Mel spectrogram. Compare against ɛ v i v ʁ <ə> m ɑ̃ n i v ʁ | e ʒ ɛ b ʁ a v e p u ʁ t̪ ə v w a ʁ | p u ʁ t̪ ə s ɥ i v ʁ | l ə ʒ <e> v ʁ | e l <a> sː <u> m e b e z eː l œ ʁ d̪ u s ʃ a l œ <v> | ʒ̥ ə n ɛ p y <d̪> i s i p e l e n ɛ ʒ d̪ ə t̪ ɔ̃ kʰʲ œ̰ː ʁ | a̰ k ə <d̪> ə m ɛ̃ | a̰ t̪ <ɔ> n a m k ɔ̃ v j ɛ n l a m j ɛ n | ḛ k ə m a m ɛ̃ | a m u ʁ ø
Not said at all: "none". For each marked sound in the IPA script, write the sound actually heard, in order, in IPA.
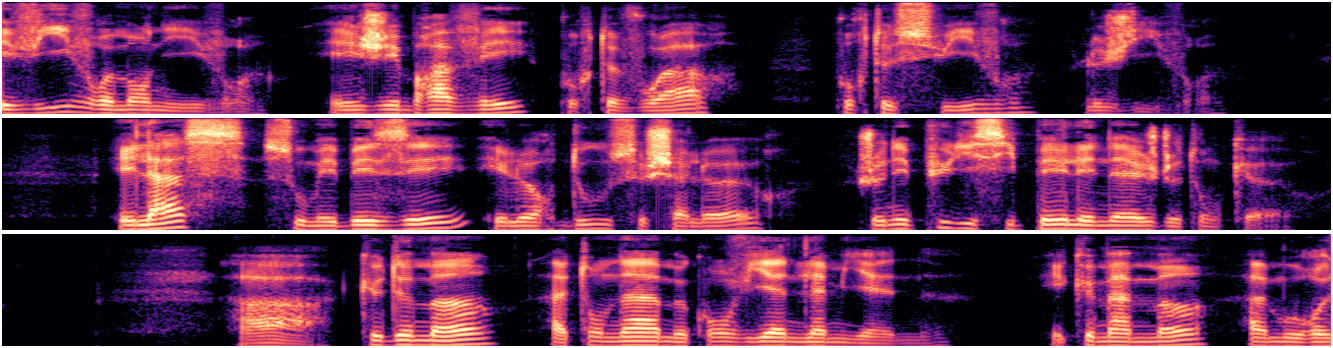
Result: ə, i, a, u, ʁ, d̪, d̪, ɔ̃

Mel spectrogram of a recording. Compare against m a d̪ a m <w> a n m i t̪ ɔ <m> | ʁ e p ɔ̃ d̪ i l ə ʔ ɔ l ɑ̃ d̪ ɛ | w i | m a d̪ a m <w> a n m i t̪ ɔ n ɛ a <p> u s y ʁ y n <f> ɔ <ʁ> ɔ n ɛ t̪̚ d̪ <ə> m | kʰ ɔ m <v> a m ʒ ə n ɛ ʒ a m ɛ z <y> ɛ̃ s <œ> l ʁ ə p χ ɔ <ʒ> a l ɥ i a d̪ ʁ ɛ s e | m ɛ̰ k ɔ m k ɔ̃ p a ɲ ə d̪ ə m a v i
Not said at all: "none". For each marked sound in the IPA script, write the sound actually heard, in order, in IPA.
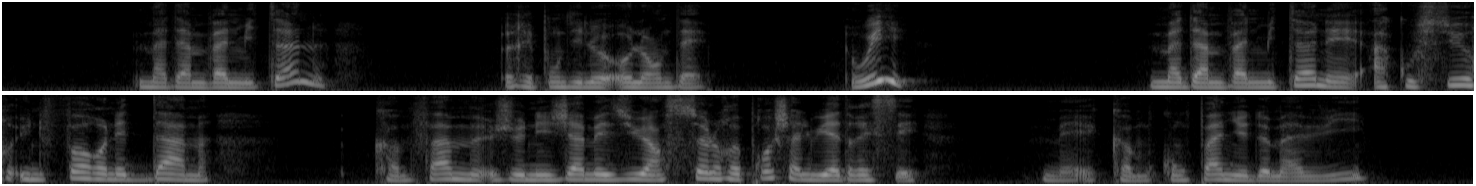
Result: v, n, v, k, f, ʁ, a, f, y, œ, ʃ

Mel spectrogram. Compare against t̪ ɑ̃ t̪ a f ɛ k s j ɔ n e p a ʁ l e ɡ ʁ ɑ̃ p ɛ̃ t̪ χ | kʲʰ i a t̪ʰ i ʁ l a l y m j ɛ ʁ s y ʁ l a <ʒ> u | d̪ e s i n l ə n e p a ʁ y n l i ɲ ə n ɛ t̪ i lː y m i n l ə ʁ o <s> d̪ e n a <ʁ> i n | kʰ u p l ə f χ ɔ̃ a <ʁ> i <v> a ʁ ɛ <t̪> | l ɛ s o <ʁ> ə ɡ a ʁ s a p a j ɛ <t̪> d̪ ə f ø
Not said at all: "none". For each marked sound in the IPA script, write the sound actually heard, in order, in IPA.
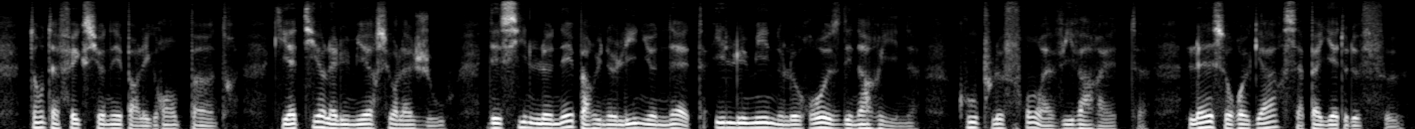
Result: ʒ, z, ʁ, v, v, t̪, ʁ, t̪

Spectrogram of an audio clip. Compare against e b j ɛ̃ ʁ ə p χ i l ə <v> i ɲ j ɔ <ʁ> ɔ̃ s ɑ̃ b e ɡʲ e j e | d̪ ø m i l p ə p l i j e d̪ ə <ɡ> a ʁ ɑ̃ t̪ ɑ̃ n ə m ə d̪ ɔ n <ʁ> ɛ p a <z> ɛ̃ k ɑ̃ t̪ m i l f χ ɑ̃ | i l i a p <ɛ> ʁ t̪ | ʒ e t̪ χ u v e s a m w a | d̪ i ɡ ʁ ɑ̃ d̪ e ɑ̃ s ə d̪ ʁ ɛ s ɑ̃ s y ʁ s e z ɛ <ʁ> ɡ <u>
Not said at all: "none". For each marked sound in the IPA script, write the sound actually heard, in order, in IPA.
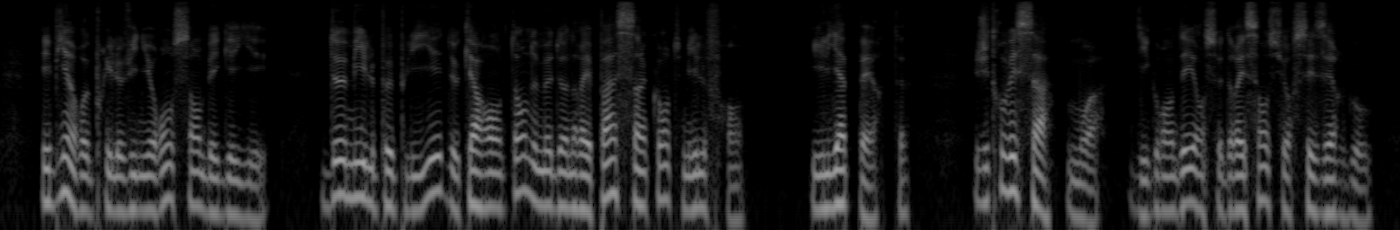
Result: v, ʁ, k, ʁ, s, ɛ, ʁ, o

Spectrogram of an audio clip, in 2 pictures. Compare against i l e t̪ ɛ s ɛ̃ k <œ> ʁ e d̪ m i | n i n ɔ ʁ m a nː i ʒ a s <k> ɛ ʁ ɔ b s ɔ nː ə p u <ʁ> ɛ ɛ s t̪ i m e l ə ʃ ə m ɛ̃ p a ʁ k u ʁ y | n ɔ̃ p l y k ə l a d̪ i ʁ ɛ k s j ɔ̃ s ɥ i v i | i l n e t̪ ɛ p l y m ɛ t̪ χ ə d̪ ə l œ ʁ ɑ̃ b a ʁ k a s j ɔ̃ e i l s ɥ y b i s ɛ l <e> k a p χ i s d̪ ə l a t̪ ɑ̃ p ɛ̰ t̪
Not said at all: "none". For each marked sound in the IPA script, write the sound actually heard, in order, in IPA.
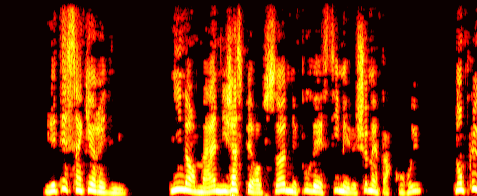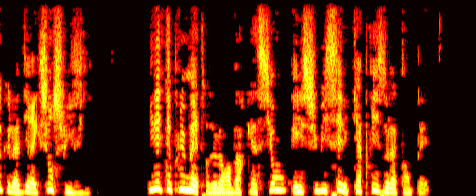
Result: œ, p, v, e

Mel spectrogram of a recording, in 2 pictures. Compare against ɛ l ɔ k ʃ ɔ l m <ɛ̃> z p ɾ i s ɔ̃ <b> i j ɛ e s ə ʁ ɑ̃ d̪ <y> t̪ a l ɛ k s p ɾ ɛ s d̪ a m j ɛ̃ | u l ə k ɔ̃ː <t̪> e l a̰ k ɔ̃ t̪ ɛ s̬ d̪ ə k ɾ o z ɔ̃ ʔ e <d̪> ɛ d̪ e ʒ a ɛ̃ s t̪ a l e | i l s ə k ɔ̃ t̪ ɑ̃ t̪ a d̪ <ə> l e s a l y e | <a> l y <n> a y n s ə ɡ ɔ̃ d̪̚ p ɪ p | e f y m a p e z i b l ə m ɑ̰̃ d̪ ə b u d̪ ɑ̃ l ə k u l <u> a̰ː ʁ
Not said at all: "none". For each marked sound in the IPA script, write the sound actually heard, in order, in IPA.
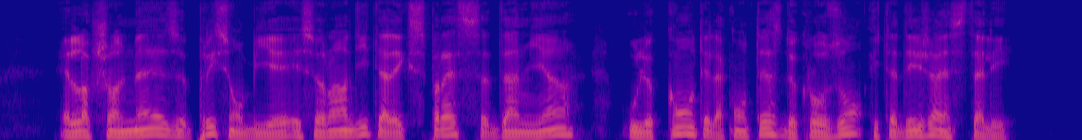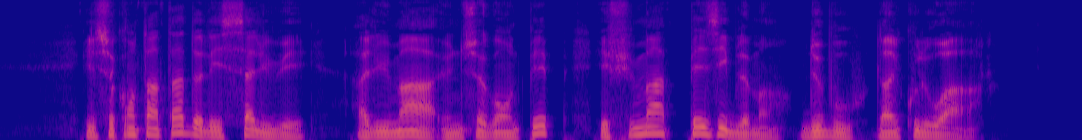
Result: ɛ, b, i, t̪, t̪, ə, a, m, w

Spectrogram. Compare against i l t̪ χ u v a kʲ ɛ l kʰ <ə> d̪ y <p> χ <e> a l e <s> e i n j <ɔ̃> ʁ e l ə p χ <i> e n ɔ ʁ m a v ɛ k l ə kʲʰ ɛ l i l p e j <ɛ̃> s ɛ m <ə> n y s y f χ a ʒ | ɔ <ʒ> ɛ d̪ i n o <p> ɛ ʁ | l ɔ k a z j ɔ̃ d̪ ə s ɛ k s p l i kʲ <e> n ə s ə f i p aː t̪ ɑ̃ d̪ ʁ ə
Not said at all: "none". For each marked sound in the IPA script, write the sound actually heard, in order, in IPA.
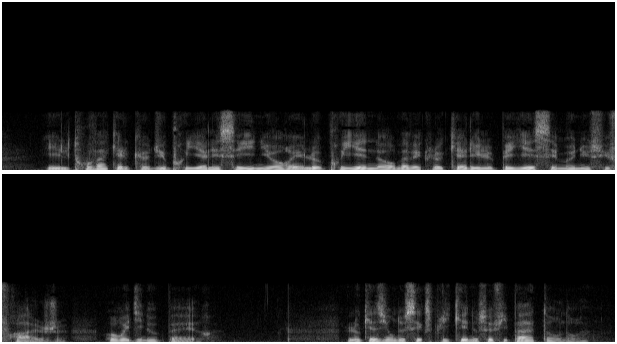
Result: ə, p, i, s, ɔ, i, ɛ, ə, ʁ, p, e

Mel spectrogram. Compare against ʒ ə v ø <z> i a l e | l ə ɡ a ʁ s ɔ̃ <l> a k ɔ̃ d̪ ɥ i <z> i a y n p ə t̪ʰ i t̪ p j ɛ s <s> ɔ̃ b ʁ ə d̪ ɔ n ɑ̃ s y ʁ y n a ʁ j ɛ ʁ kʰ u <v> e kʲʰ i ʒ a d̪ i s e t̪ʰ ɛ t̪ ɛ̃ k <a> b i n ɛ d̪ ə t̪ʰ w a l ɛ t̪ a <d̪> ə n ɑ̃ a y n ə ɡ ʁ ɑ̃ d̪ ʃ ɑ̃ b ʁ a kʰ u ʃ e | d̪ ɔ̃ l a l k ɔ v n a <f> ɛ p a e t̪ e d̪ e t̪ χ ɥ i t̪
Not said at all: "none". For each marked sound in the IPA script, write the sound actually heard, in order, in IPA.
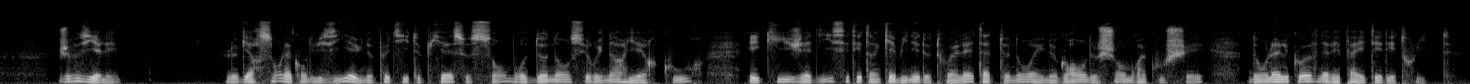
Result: z, l, z, s, ʁ, a, t̪, v

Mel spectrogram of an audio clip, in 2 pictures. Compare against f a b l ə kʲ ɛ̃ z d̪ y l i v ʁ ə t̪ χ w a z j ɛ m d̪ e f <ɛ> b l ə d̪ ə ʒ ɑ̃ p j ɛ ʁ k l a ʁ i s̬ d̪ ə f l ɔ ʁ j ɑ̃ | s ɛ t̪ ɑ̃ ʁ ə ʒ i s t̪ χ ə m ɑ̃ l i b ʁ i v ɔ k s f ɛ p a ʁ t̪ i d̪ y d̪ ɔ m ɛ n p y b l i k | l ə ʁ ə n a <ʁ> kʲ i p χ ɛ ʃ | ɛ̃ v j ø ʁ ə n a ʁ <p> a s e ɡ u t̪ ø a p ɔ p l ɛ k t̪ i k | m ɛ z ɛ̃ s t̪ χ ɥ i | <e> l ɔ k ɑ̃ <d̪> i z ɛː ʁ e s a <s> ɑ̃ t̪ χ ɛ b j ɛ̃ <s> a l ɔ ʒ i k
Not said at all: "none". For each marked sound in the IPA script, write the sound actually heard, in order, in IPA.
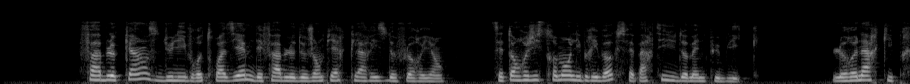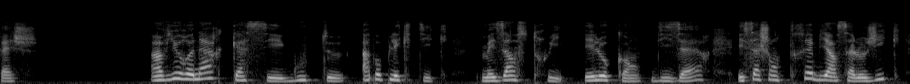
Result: a, ʁ, k, e, d̪, ʃ, s

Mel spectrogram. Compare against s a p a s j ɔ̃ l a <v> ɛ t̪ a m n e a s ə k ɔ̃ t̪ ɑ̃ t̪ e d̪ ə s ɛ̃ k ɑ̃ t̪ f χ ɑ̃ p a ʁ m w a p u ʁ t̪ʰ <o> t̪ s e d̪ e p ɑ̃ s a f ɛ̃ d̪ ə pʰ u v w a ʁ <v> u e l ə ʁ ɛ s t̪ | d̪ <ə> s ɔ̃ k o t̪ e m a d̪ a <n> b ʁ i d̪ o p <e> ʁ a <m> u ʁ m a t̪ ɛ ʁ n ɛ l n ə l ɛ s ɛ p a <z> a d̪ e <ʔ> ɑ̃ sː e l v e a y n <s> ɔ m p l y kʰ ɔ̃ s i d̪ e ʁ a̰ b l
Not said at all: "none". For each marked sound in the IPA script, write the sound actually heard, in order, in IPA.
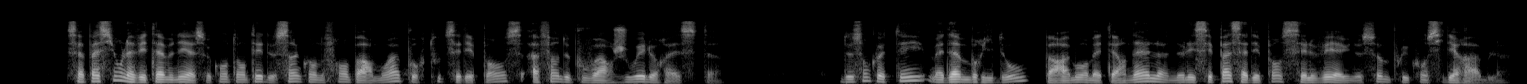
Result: v, u, ʒ, ə, m, a, m, s, p, s

